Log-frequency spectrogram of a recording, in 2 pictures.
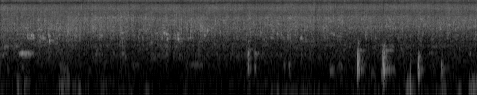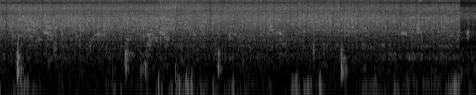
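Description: Rohu fish pieces fry gently in oil, a steady soft sizzle laced with frequent small pops and crackles throughout, fairly close, with no talking.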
